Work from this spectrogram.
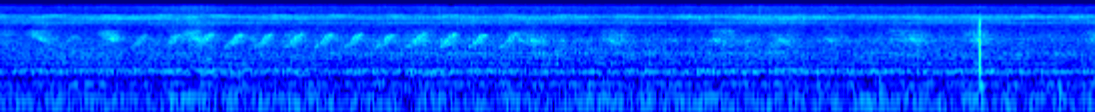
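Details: Several kinds of bees feeding on nectar from a powder puff tree at sunrise: a continuous low buzzing hum, with quick repeated high chirping trills in the first half and one sharp click near the end.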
